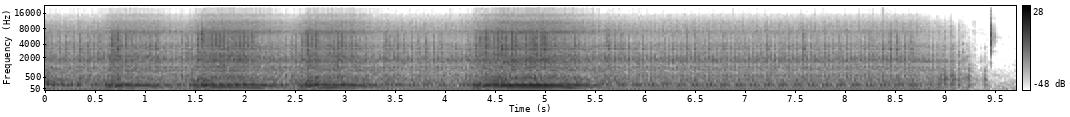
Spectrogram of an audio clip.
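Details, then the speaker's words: BMW M47 diesel idling: an uneven, pulsing knock-rumble that swells every second or so, seemingly near the steering pump; the owner feared the timing chain, but the cause was a worn crankshaft pulley damper. "I just hope it's not the timing chain. It sounded like in this area near the steering pump, but to be honest, I don't really know. It doesn't sound good for sure."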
